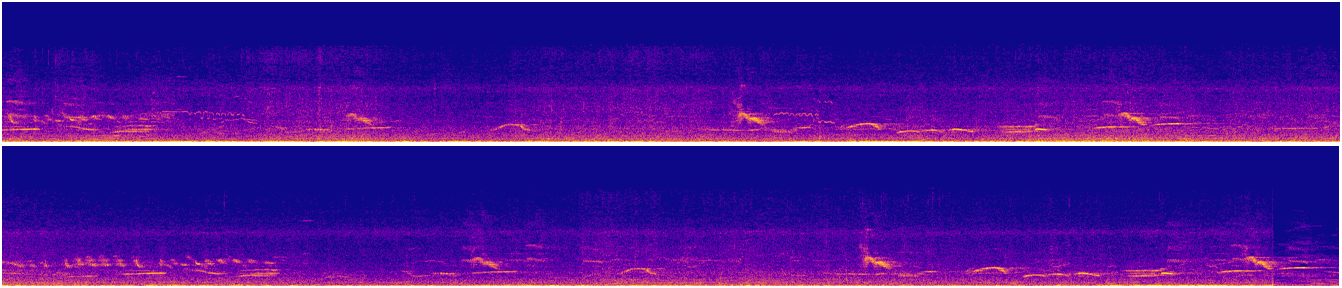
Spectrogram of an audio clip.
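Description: Small birds chirping and twittering in short rising and falling notes over a steady low rumbling noise. The same run of chirps comes round again about every eight seconds.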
